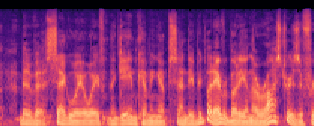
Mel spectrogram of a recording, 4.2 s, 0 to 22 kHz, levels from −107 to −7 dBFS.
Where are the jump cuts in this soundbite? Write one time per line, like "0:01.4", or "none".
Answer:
0:02.7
